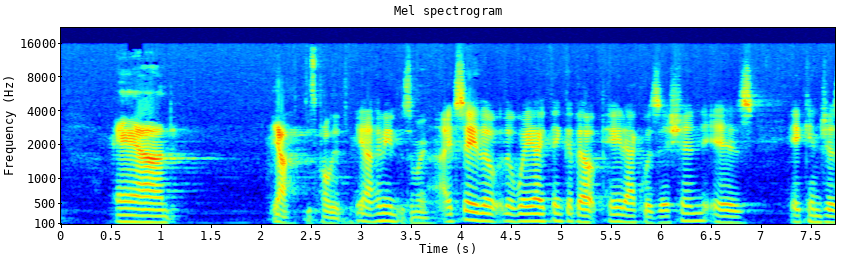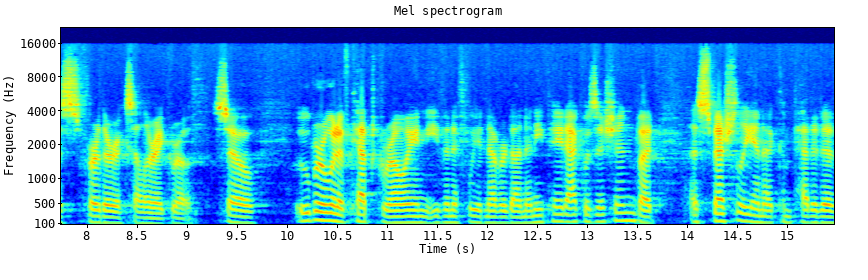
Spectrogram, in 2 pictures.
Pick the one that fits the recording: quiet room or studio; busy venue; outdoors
busy venue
